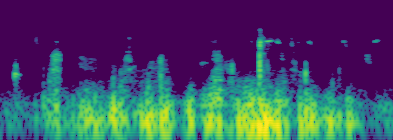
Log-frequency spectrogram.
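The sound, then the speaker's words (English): Faint, scattered bird chirps outdoors at midday, short high peeps popping up irregularly over a soft low rumble of ambient noise, with no one speaking. “It's a little chippery.”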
